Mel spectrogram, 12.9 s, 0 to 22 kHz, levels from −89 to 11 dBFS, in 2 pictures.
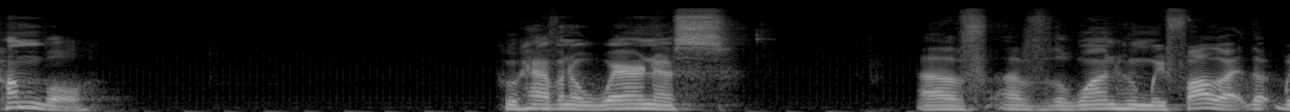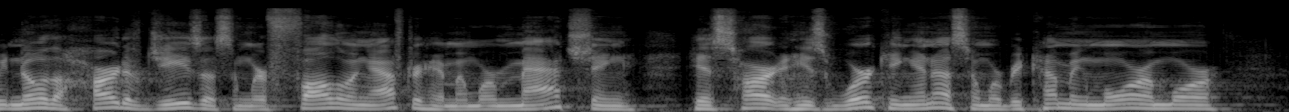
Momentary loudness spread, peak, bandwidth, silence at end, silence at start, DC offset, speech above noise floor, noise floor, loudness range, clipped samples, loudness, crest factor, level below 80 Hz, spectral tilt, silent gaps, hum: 7 LU; -8 dBFS; 16 kHz; 0.3 s; 0 s; under 0.1%; 40 dB; -68 dBFS; 4 LU; under 0.1%; -28 LUFS; 20 dB; -68 dBFS; -5.5 dB/octave; none; none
